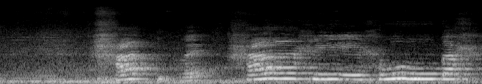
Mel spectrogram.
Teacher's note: Baik, coba kita sama-sama untuk mengucapkan huruf H. Ingat ya, H ini keluar dari tengah tenggorokan, dan H mempunyai sifat huruf adalah al-hams ya.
